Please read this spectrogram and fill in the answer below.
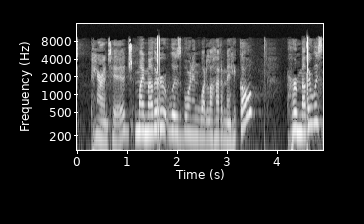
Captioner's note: foreign language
